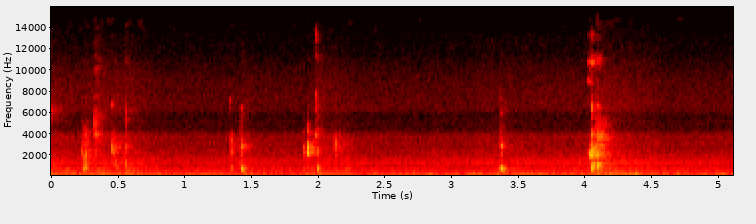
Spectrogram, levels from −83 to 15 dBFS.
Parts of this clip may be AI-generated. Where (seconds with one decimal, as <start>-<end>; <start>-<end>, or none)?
none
